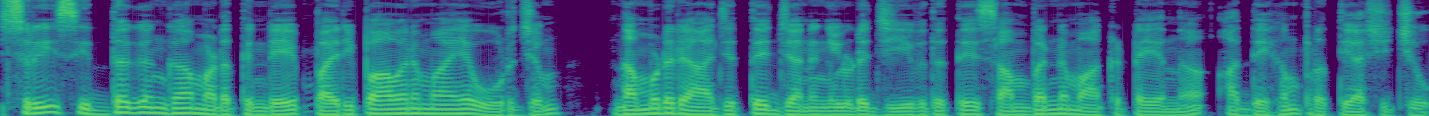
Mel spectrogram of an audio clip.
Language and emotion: Malayalam, neutral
